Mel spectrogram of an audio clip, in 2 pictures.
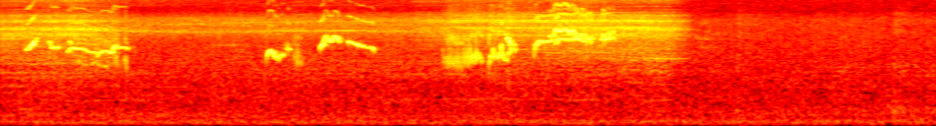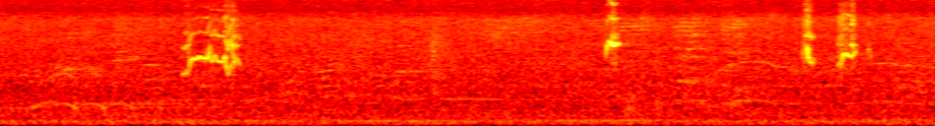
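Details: Juvenile AF canary practising ngeriwik, the learning twitter: a burst of loud, wavering whistled chirps in the first three seconds, then quieter scattered squeaky notes over low background rumble.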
